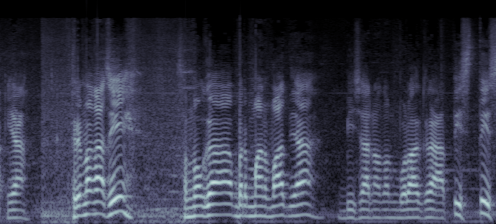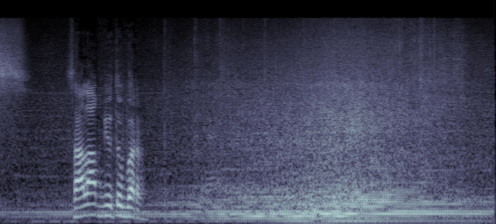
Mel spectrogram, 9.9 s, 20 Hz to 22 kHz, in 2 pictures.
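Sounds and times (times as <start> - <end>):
vehicle engine passing by: 4.9 - 9.9.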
